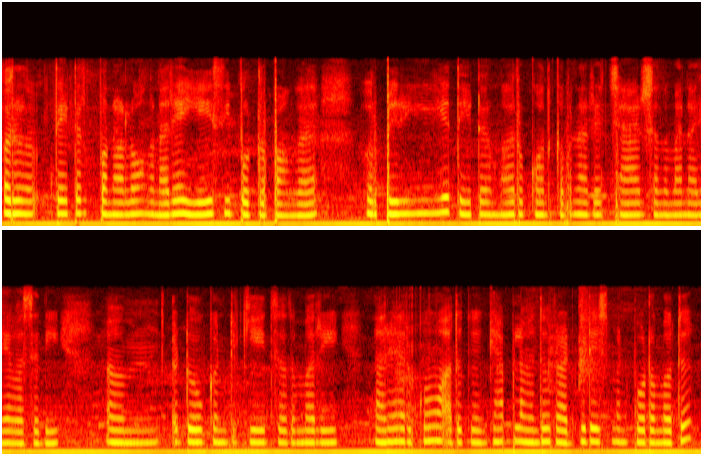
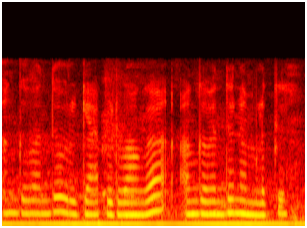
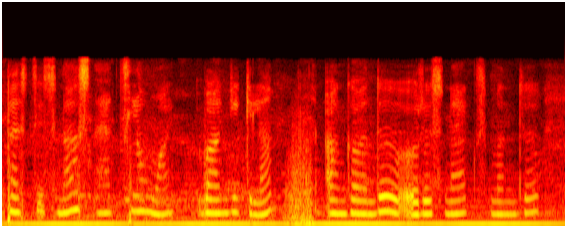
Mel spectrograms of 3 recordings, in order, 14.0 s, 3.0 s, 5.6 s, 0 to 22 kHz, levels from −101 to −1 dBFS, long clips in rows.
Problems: background sounds at intervals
